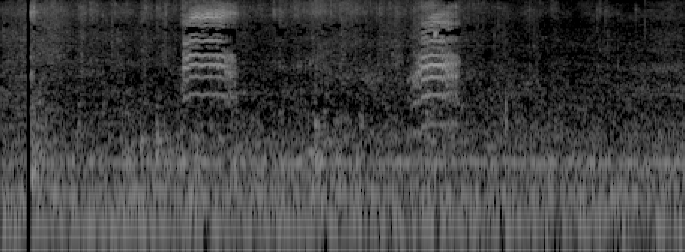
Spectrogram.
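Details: Patti, a cat at a pet store, gives two short meows about two seconds apart, each a clear harmonic cry that rises and falls, over a steady low indoor hum.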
